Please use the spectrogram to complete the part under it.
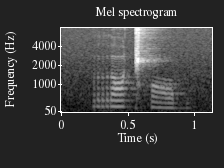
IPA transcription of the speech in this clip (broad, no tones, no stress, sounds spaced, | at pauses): r ɒ ǁʰ ɔ b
